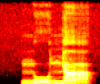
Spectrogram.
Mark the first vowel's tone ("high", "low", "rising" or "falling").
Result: low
